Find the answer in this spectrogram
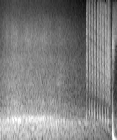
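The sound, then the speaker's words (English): A tornado roars as a dense, steady rumble of wind noise, then gives way to a quick run of rattling pulses and a sudden heavy thump at the end. “Yes, this is what an actual tornado sounds like.”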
